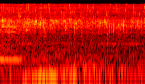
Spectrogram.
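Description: Mushrooms frying in a hot pan with oil, a loud steady sizzle and crackle filling the short moment without voices.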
